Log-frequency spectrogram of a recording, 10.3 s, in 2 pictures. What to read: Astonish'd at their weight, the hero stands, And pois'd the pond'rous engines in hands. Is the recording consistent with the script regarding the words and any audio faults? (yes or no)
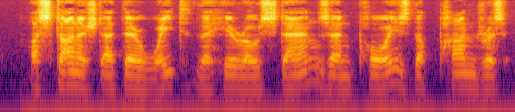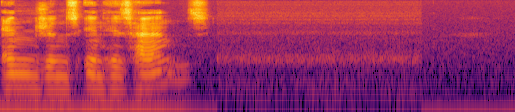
no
